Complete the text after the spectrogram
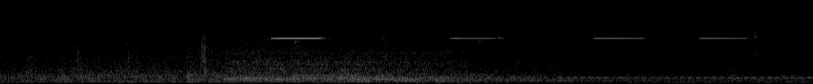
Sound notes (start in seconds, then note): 2.8 elevator beeping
